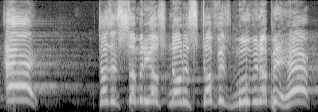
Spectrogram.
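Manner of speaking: high, loud and panicky; panicked yelp. Retold or imitated. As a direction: burst out in alarm. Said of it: "finally I said".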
